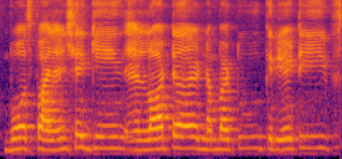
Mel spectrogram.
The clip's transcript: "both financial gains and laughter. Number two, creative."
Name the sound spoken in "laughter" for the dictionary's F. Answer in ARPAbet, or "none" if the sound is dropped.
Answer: none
